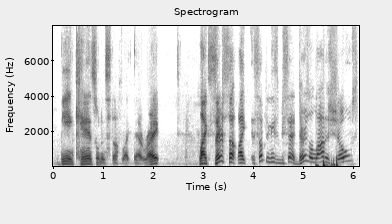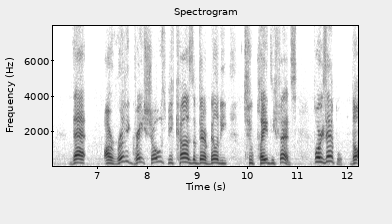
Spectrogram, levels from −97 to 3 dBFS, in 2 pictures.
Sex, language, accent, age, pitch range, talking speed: male, English, American, 20-39, 145-200 Hz, 175 wpm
